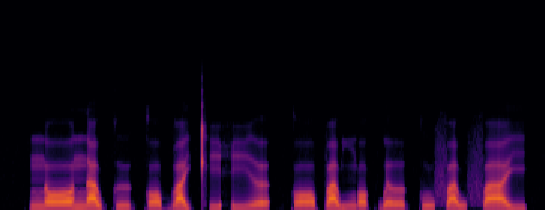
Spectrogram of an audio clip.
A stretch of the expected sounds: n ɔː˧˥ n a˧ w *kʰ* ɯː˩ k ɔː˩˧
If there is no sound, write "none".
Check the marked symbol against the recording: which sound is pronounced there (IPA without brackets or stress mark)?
k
